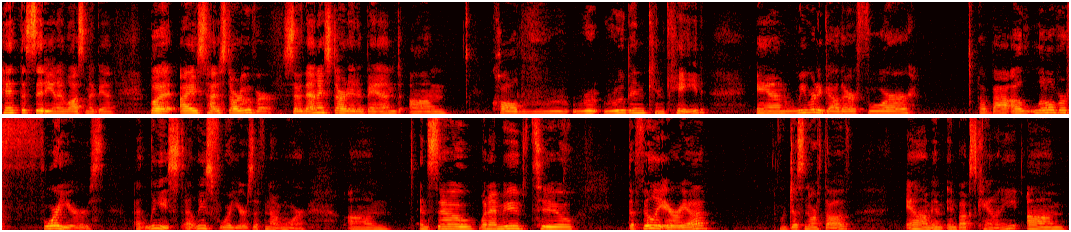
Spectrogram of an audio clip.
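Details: Adult woman with mild to moderate stuttering, long hidden (covert stuttering) with silent blocks; stuttering.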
